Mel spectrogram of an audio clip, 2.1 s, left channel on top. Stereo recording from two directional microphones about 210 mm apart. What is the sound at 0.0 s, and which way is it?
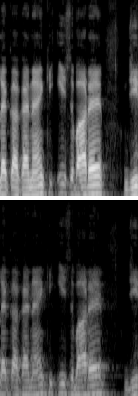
A man's voice, 45° left (ahead or behind).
